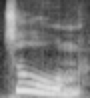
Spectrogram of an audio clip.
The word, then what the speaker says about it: tomb: So you need to learn how to pronounce these words naturally without the B.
